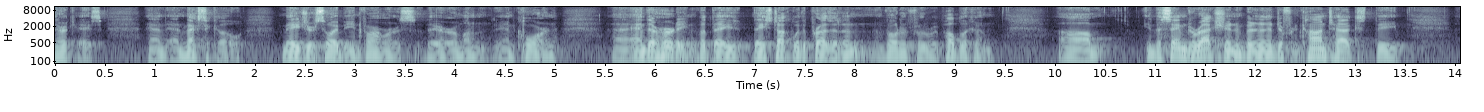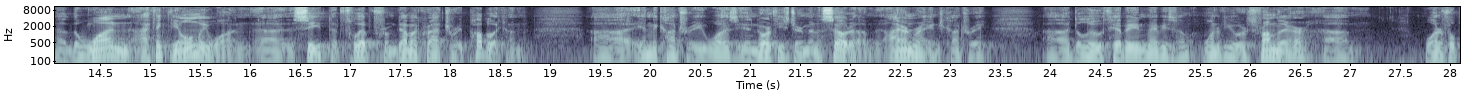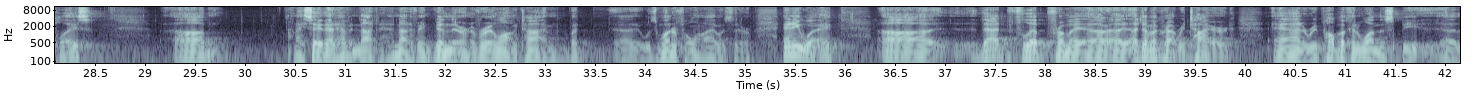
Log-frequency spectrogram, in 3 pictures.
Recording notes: Record in front of a live audience of members of the World Affairs Councils of America.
